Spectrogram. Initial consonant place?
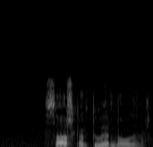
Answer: alveolar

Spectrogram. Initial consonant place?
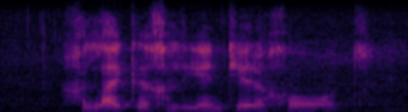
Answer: uvular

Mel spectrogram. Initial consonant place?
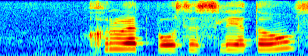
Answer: uvular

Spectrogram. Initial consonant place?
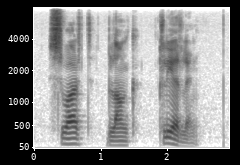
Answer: alveolar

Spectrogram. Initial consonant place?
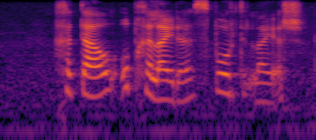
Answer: uvular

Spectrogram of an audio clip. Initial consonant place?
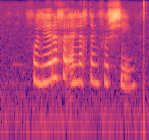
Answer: labial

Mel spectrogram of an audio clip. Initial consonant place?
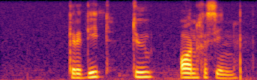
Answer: velar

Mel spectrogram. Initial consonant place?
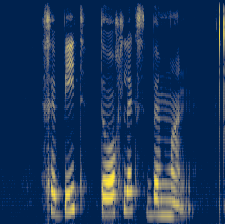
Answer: uvular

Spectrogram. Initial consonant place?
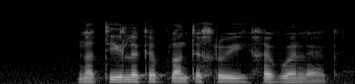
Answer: alveolar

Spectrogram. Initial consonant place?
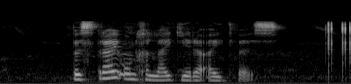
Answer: labial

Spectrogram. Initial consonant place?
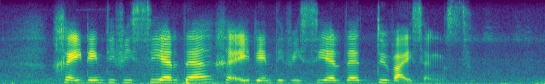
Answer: uvular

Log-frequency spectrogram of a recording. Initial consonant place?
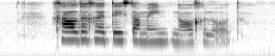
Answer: uvular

